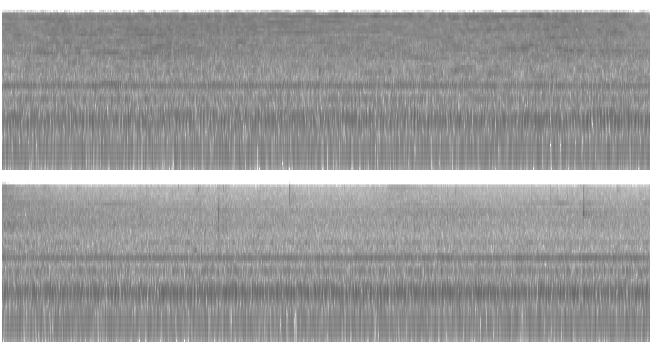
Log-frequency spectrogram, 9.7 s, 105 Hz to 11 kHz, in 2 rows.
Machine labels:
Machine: pump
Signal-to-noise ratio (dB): 0 dB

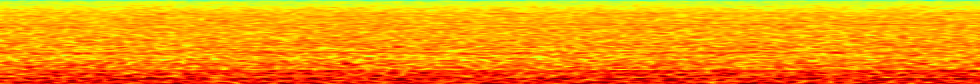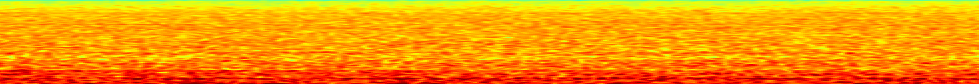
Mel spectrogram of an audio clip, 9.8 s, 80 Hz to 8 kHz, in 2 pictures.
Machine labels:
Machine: fan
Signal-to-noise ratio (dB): -6 dB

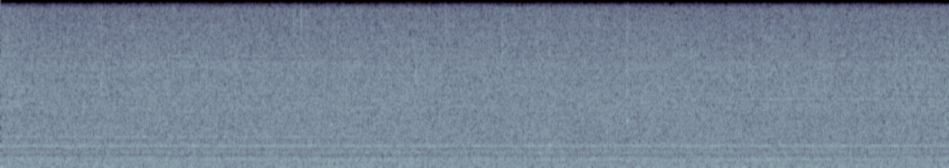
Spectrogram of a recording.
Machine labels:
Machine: pump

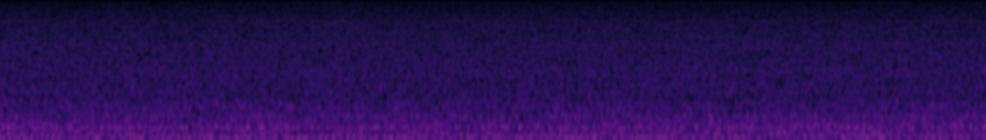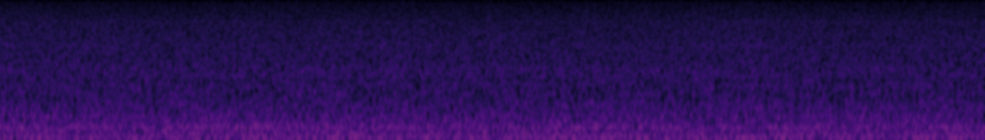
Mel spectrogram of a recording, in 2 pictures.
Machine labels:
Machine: fan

